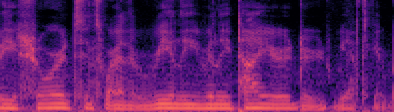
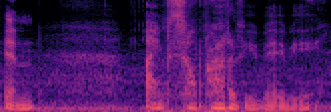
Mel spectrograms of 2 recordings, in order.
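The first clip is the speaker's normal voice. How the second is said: ordinary delivery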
